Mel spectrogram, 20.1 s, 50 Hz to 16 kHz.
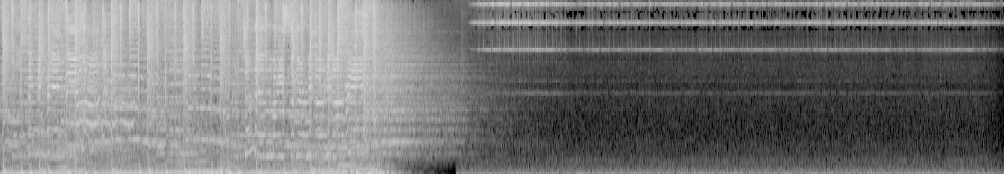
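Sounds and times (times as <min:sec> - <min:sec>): faint high-pitched whining tones: 0:09.1 - 0:20.0.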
